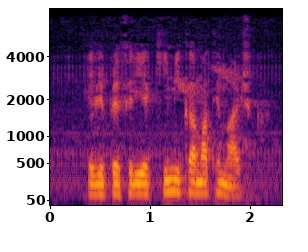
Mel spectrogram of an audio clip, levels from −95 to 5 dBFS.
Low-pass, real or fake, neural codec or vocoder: 7.2 kHz; real; none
